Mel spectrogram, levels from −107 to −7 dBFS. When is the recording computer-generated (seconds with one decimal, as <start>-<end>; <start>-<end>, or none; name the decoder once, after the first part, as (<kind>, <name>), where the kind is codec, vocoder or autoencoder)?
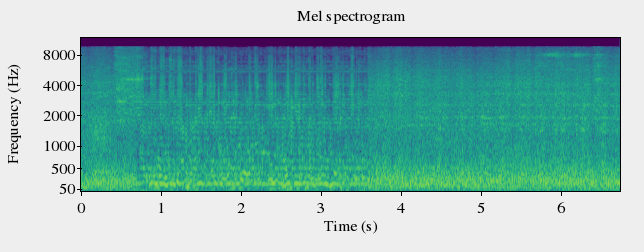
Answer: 0.7-3.6 (vocoder, BigVGAN v2)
